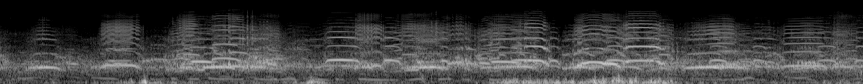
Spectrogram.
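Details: Massed common cranes at Lake Hornborgasjon in Sweden, April 2017: many trumpeting calls rising and falling in an unbroken chorus, with a low rumble in the middle.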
